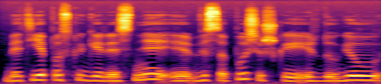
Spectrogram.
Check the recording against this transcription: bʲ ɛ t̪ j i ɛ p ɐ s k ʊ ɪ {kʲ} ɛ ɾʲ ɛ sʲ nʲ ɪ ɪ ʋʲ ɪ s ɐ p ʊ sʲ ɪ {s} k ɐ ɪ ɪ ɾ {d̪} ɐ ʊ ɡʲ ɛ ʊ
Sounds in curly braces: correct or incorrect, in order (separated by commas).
incorrect, incorrect, correct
